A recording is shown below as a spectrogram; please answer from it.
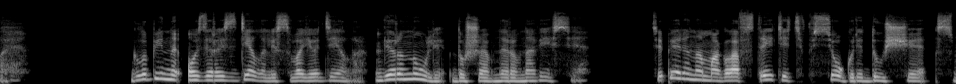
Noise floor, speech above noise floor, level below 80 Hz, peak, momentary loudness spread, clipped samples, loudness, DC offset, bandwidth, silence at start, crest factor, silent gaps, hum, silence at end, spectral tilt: under -90 dBFS; over 66 dB; -66 dBFS; -6 dBFS; 10 LU; under 0.1%; -24 LUFS; under 0.1%; 13 kHz; 0 s; 18 dB; 0.34-1.29 s, 5.93-6.52 s; none; 0 s; -4.5 dB/octave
